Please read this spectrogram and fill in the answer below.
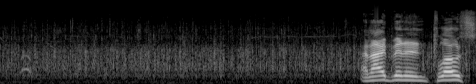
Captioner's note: applause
